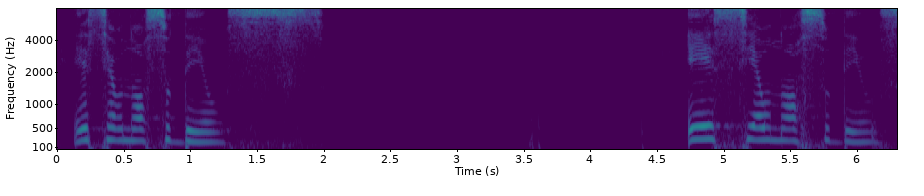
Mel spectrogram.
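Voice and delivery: low, slow and hushed; solemn affirmation. Real, not acted. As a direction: let each word land softly, with weight.

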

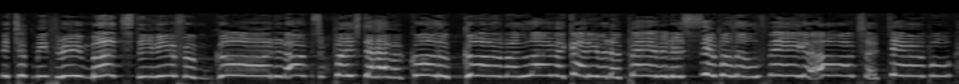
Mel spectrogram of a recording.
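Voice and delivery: loud, high-pitched self-pitying wail; hammed-up despair, whining loudly at yourself; mock wailing. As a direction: wail it out like an overdramatic penitent. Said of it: "I felt really bad".

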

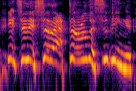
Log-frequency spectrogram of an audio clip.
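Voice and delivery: mocking, hammed-up Italian accent, shouted high; fake Italian accent. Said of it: "trying to do a fake Italian accent".

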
